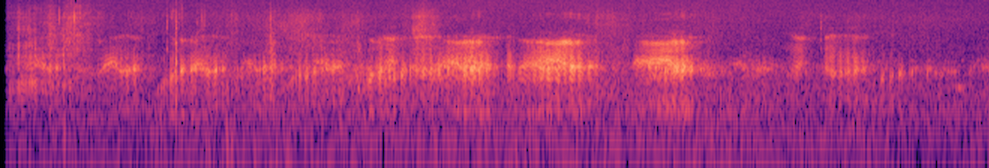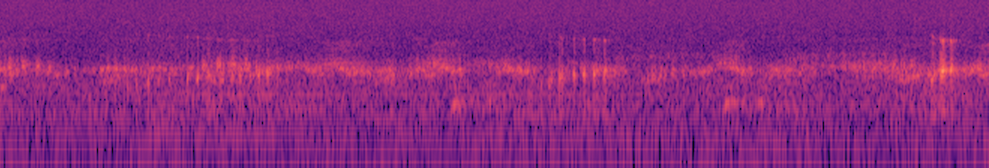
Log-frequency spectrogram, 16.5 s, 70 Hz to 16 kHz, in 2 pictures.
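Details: Water frogs and marsh frogs croaking on 31 May 2021: a dense chorus of rattling, nasal croaks that swells to loud overlapping bursts in the first six seconds, then settles into a softer, steady background rattle.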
